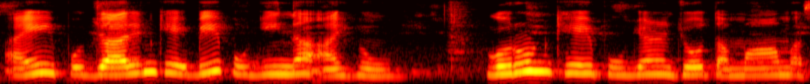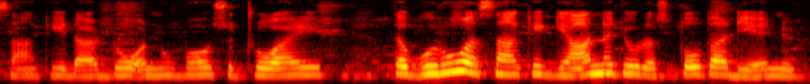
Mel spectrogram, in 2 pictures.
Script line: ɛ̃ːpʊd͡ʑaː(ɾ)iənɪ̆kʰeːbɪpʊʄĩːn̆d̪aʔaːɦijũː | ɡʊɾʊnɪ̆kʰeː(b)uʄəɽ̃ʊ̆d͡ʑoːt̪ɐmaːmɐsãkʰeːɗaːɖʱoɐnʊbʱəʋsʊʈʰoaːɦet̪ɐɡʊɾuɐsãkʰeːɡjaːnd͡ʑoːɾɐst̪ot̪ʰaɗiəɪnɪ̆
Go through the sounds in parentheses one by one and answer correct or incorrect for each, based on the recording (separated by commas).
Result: correct, incorrect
